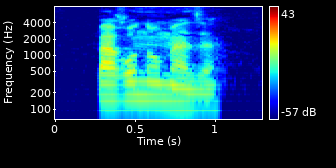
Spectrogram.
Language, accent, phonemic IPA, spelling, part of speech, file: French, France, /pa.ʁɔ.nɔ.maz/, paronomase, noun, LL-Q150 (fra)-paronomase.wav
- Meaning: paronomasia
